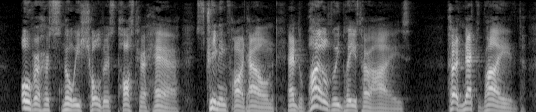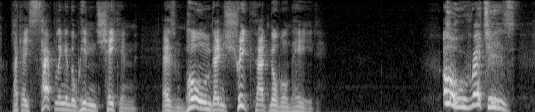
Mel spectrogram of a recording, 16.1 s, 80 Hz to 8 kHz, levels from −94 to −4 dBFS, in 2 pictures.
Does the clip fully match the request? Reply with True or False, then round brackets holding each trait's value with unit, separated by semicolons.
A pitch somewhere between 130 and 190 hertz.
True (135 Hz)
